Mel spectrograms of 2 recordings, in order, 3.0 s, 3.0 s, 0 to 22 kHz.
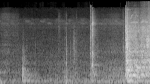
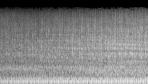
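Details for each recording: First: Pink big-block Chevy, after its carburetor was cleaned for running very lean at idle and bolted back on, no throttle linkage connected. The starter clicks, then cranks steadily about four beats a second without catching. It starts on a later try and sounds much better. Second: Big-block Chevy V8 after carburetor cleaning, no throttle linkage hooked up: steady even idle, smooth low rumble, no misses; previously ran poorly.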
